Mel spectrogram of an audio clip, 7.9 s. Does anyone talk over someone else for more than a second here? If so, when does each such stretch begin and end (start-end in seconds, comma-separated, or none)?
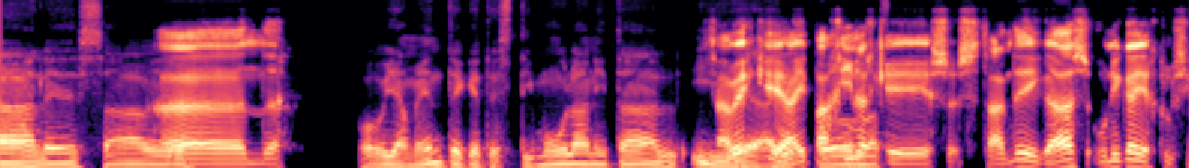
4.7-5.9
